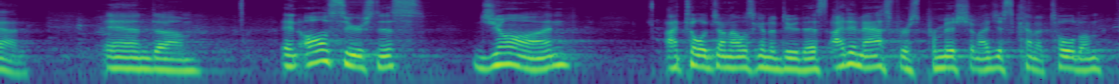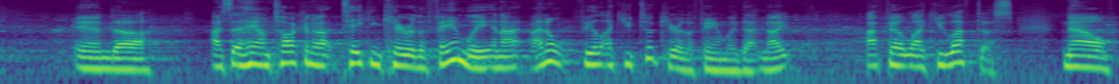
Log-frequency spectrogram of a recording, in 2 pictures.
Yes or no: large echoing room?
yes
